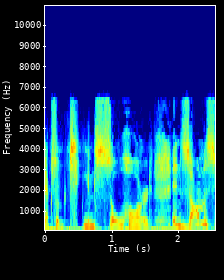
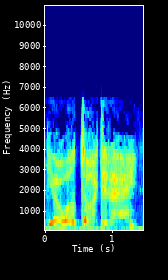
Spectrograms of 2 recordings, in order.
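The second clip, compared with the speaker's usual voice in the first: slow, high whispered threat; menacing whisper; 11 semitones higher than usual. Acted. Fighter threatening Hit, slow whispered menace. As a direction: breathe the threat out. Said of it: "That's what he says to Hit".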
